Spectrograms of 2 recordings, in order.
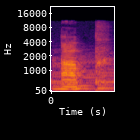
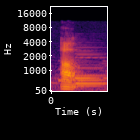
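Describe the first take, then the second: First: The final p bursts out with open lips. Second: The final p stays closed without a burst. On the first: The speaker calls it wrong. "it is not up, up. That is wrong. It is different with P sound in English" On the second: The speaker calls it right. "Keep close your mouth"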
